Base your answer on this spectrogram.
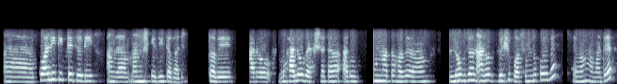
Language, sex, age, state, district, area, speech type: Bengali, female, 18-30, West Bengal, Darjeeling, rural, conversation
